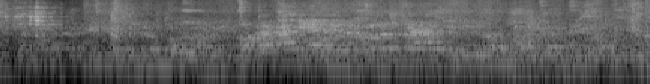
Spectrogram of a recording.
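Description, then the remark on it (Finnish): Cups and glasses clink now and then, light and bright, amid a steady murmur of many overlapping voices, the chatter of a busy café at lunchtime filling the background throughout. “On lounasaika, kupit ja lasit kilisevät kahviloissa, lautasilta ahmitaan meren eläviä ja muita hörkkuja.”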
